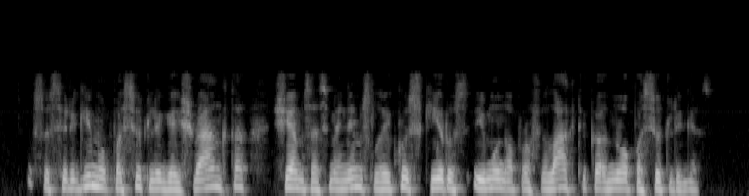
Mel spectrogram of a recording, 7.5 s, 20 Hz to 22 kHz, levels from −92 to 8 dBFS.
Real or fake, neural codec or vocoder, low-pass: fake; vocoder, 44.1 kHz, 80 mel bands, Vocos; 5.4 kHz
